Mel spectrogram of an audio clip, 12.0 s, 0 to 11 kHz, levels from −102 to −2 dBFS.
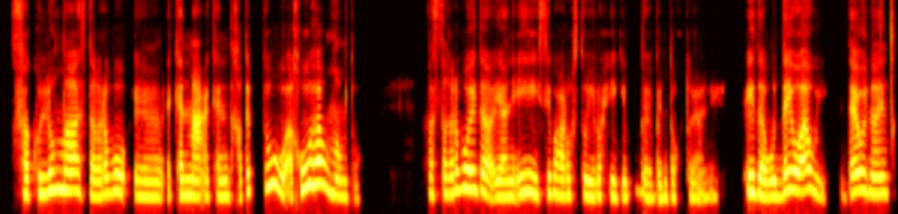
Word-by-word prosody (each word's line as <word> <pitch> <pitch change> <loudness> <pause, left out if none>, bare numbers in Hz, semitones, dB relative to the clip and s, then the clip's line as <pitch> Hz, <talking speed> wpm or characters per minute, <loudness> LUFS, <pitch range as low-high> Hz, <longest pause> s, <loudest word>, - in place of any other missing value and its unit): فكلهم 235 +5 0
بقى 265 -1 +3
استغربوا 225 +2 -1
آآ، 195 -2 -4 0.2
كان 215 -1 0
مع 200 -1 +1
كانت 200 0 -5
خطيبته 255 +9 -4
وأخوها 350 0 +4
ومامته، 200 - -3 0.8
فاستغربوا 235 +5 -1
إيه 280 - +4
ده 260 -4 +2
يعني 195 0 -1
إيه 240 +2 0
يسيب 230 +2 -3
عروسته 215 0 -3
يروح 205 +2 -3
يجيب 190 -1 -4
بنت 185 -5 -7
أخته 175 - -10
يعني 190 - -11 0.4
إيه 245 - +6
ده 220 -5 +4
واتضايقوا 245 +8 +4
أوي، 260 -5 -1 0.2
اتضايقوا 245 +5 +1
إنه 235 -2 -1
220 Hz, 140 wpm, -22 LUFS, 200-255 Hz, 0.8 s, إيه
